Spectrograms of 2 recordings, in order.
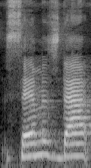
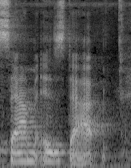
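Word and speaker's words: samizdat: The program successfully provided the technical infrastructure that allowed the Samis Samisdat I always pronounce it wrong. S A M I Z D A T I think it is Sam is that of the digital age to flourish.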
